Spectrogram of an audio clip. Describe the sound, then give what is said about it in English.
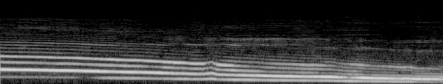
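A man's long, loud scream that slides steadily downward in pitch for several seconds, like someone plunging off a cliff, heard alone with no talking. “and of course my own personal favorite of all time, man falling off of a cliff.”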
